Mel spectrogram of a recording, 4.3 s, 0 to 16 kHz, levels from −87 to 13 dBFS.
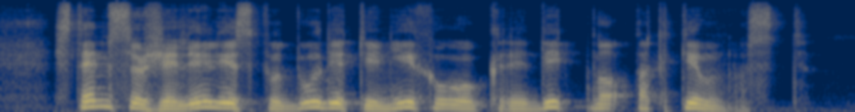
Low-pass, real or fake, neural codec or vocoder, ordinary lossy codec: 14.4 kHz; fake; codec, 32 kHz, 1.9 kbps, SNAC; none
